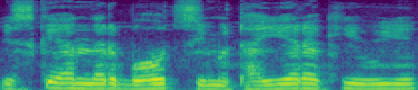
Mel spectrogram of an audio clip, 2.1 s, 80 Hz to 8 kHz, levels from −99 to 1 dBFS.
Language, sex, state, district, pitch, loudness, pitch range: Hindi, male, Chhattisgarh, Sarguja, 150 Hz, -15 LUFS, 140-150 Hz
